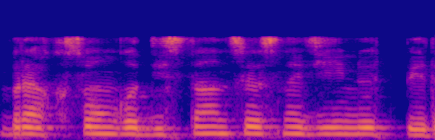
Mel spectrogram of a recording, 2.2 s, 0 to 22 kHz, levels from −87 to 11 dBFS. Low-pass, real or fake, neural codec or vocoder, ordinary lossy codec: 7.2 kHz; real; none; none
